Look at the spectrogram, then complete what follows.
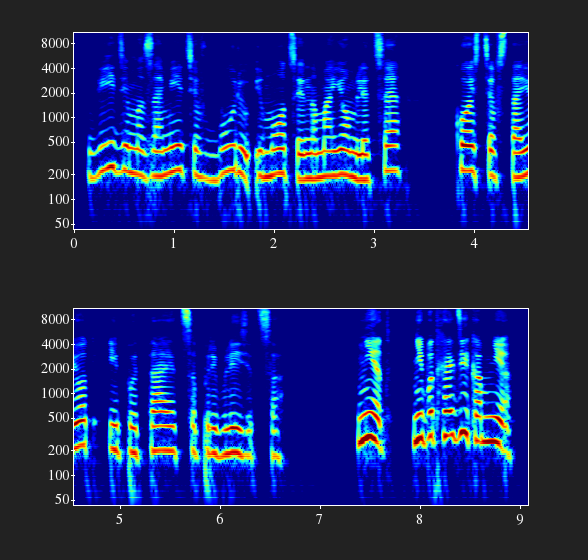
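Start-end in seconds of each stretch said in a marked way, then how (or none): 7.3-8.9 shrill, loud, outright yelling. Narrator reads a wife's line as her husband tries to approach, yelling. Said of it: "не ори!".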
